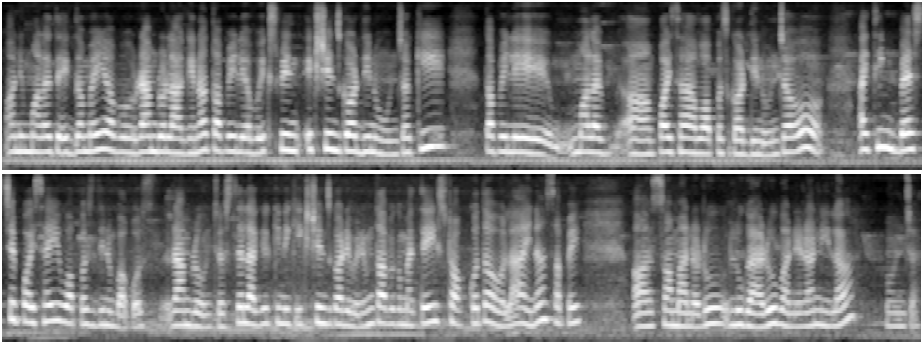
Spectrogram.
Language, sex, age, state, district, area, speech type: Nepali, female, 45-60, West Bengal, Darjeeling, rural, spontaneous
